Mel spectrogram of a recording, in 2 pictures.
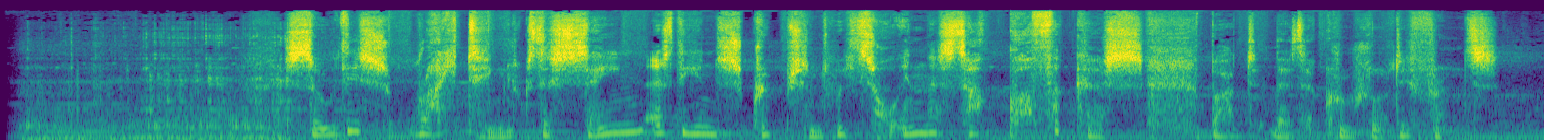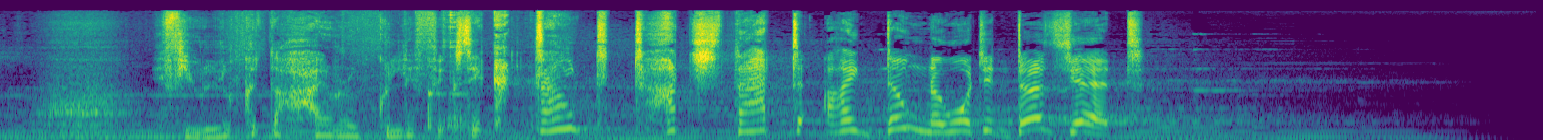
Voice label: Gaming Character Scientist RP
